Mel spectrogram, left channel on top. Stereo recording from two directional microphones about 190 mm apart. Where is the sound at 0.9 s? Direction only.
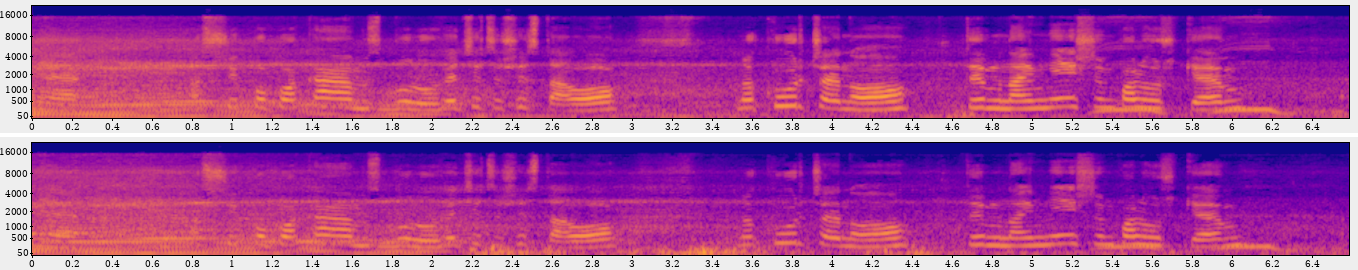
Centre (ahead or behind).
